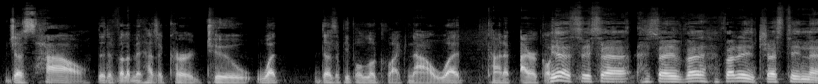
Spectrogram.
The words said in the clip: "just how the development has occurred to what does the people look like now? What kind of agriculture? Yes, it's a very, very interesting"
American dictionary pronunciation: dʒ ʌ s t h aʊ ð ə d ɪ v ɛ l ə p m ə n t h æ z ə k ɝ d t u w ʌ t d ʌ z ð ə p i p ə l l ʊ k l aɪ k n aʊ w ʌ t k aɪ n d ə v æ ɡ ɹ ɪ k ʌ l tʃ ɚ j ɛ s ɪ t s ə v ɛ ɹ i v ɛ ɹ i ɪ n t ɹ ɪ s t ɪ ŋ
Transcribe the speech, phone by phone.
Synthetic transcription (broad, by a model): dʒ ʌ s t h aʊ ð ə d ɪ v ɛ l ə p m ə n t h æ z ə k ɝ d t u w ʌ t d ʌ z ð ə p i p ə l l ʊ k l aɪ k n aʊ w ʌ t k aɪ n d ə v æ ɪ ɹ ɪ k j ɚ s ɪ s ɪ t s ə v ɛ v ɛ ɹ i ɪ n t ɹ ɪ s t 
